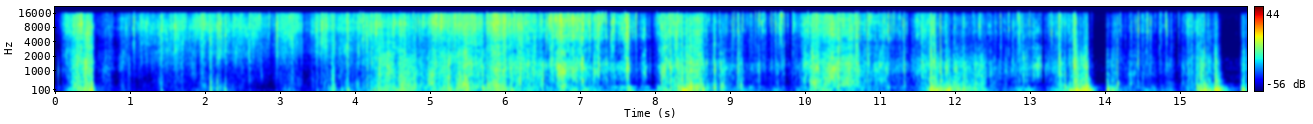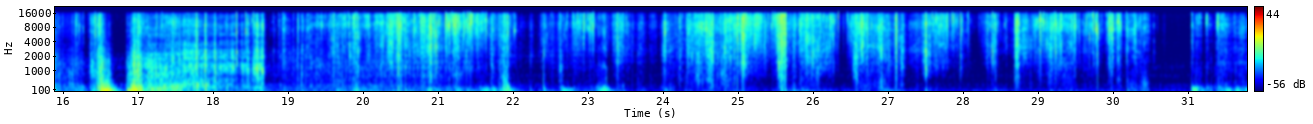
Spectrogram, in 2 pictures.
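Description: Aluminium foil wrapped over a Blue Yeti microphone's grille, crinkled and rubbed by fingertips right on the mic: continuous crackling with several louder crunches in the first half, then softer towards the end.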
